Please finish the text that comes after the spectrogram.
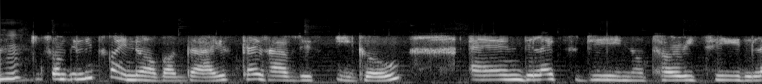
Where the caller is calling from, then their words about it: Lekki, Lagos, Nigeria; Nah. Lekki.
